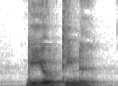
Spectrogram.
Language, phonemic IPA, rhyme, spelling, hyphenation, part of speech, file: Dutch, /ˌɡi.joːˈti.nə/, -inə, guillotine, guil‧lo‧ti‧ne, noun, Nl-guillotine.ogg
- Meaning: guillotine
